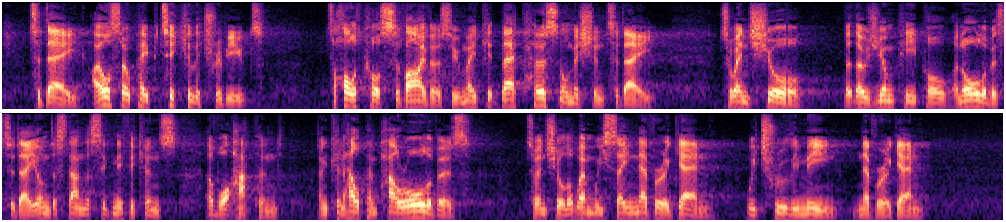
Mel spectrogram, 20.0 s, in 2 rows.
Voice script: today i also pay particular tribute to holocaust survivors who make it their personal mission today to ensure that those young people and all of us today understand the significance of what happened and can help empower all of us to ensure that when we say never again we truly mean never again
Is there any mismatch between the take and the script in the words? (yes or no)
no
